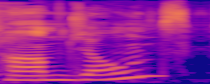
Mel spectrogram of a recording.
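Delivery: a hint of a Welsh singer; Welsh accent. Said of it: "Was that supposed to be a Welsh accent?".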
